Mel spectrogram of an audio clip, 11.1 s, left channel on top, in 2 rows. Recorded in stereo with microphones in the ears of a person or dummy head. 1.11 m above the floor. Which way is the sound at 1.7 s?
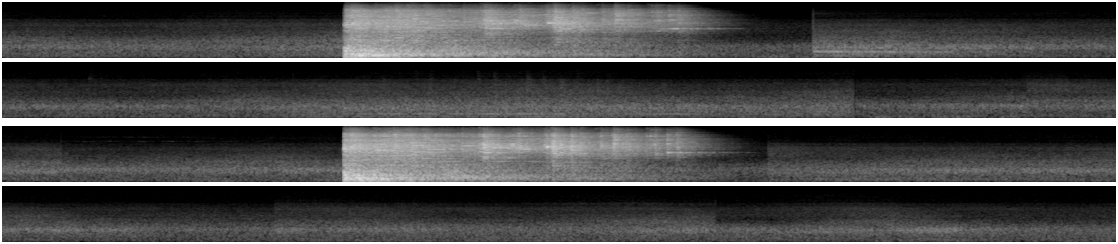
55° right (ahead or behind).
